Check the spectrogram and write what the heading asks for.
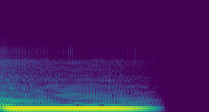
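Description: The closing held low note of a heavy rock song, ringing steadily and then fading out about three seconds in, leaving silence.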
